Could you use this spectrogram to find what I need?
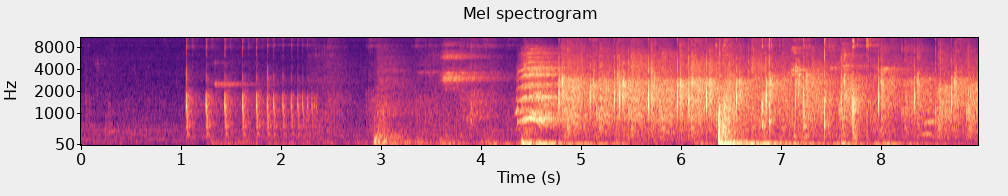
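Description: A table tennis ball bounces and clicks off paddles and the table.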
